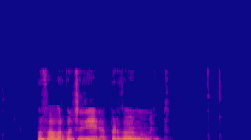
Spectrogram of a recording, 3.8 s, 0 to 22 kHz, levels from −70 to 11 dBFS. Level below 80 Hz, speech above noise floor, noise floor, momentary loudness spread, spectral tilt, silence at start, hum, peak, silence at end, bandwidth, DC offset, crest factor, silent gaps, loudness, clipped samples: -68 dBFS; 52 dB; -74 dBFS; 15 LU; -5.5 dB/octave; 0.55 s; none; -8 dBFS; 1.25 s; 11.5 kHz; under 0.1%; 18 dB; none; -23 LUFS; under 0.1%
